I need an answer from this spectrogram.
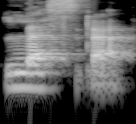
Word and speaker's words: Leicester: at the start of this video is Lester it's a very commonly mispronounced case name especially by people who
